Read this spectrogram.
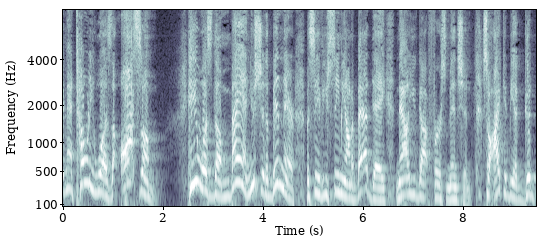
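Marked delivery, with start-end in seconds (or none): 0.0-4.6 excited praise. Retold or imitated. Churchgoer raving to friends about the preacher, excited. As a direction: gush like a fan who just heard him. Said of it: "you're gonna go out and say".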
